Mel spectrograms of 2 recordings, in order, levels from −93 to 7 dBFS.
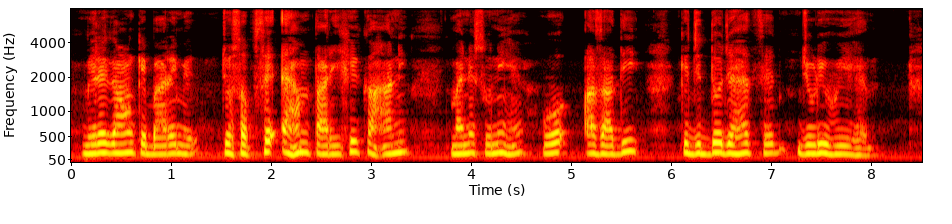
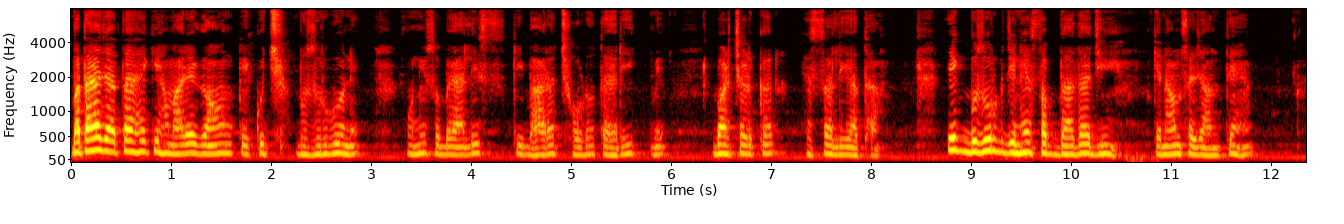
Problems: constant background noise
